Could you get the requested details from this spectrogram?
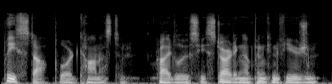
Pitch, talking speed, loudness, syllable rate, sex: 85 Hz, 180 wpm, -20 LUFS, 5.9 syllables/s, male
